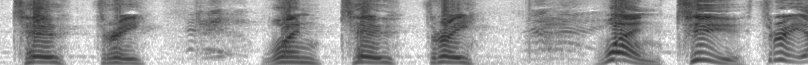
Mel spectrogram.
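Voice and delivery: loud, high count-off over the music; energetic coach calling reps; shouted counts. Real, not acted. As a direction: bark the reps out to the class.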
